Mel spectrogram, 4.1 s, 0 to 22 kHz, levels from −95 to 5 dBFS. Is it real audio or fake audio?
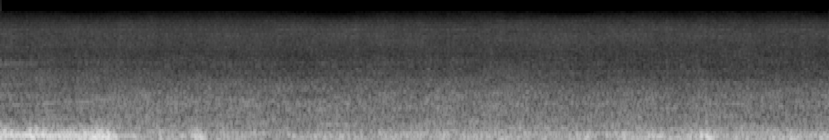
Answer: fake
